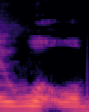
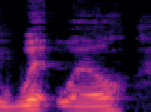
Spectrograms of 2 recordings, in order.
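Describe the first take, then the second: First: It is said the way locals pronounce it. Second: It is said fully, as it is spelled. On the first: This is how people from the town say it. "if you're from there, they say Whitwell" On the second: This is the name as it is written. "but it's actually Whitwell"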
